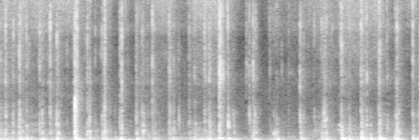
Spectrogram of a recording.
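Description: Fingertips type and tap quickly on the black plastic chiclet keys of a laptop keyboard. It produces a rapid, uneven run of short, dry clicks with a soft low thump under each press and a bright tick on top. The clicks are too dense to count one by one.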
